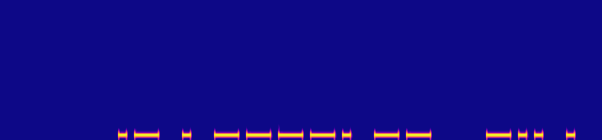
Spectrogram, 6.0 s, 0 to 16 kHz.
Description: Morse code, heard as a keyed tone, about 15 wpm, 700 Hz. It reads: AE9M DE
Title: USA Callsign DE Callsign - 4 Characters - 15wpm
